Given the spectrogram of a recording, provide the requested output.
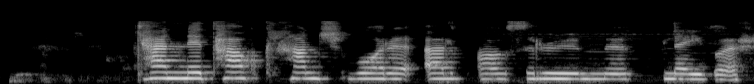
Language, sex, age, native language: Icelandic, female, 18-19, Icelandic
